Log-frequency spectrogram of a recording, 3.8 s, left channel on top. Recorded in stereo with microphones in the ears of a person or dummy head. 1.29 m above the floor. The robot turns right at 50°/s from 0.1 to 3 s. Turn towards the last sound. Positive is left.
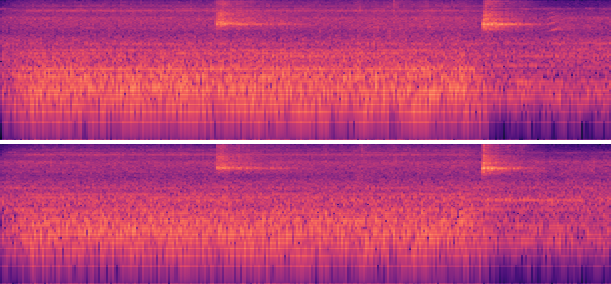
turn(degrees=-50)  # may be behind; listen again after turning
